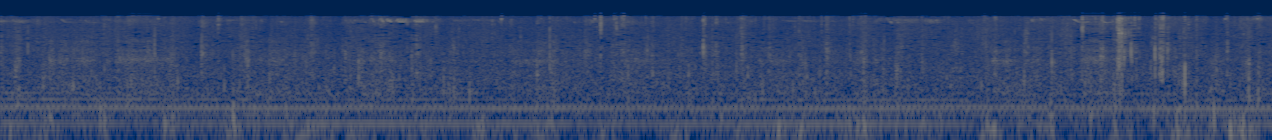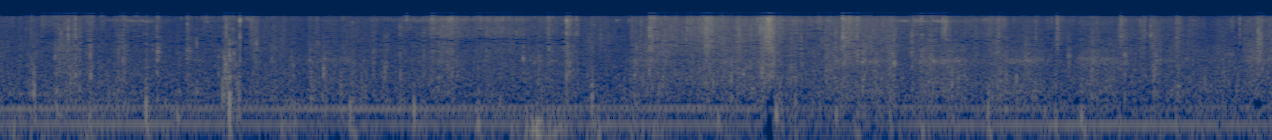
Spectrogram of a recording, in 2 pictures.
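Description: Irregular footsteps tapping along a dirt forest trail while walking, louder and busier in the last few seconds.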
